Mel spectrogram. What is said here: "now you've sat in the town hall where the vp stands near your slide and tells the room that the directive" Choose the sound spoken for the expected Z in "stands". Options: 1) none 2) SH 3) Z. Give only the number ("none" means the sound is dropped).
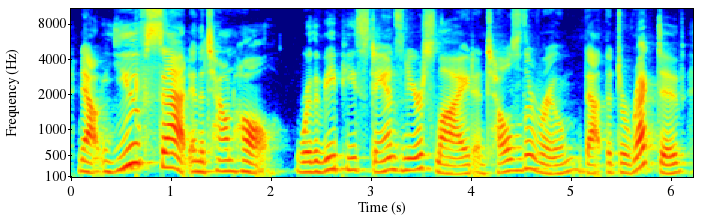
3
